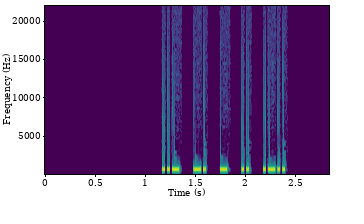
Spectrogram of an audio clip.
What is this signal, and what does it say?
Morse code, heard as a keyed tone, about 53 wpm, spaced as for 37 wpm, 700 Hz. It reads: UNTIL
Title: 2x Character Spacing - Top 500 Words - 50wpm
